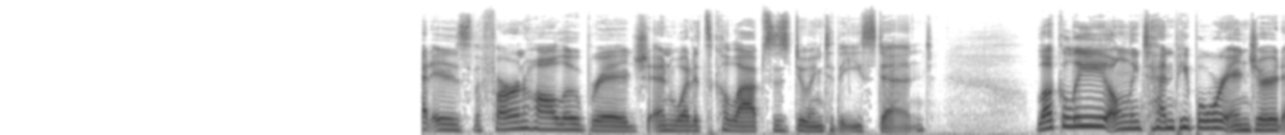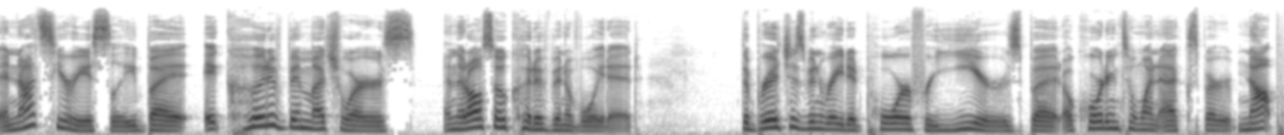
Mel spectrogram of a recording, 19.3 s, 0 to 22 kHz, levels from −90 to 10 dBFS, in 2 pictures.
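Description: An audio dropout to silence runs from the very start of the speech to 3.18 s, already under way when the clip begins. The first 3.2 seconds are pure silence, with no room tone or noise floor at all, and the speech then arrives abruptly in mid-flow at "is the". The likely cause is an input that was briefly lost, through a disconnected device, a failed link or a mute, while recording continued, so whatever was said before that point is gone.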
